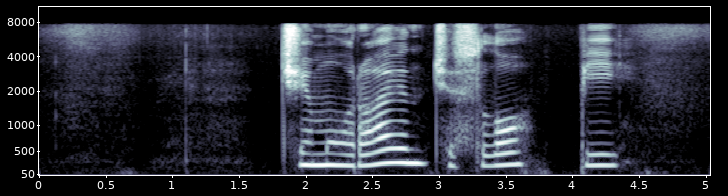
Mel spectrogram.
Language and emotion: Russian, neutral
